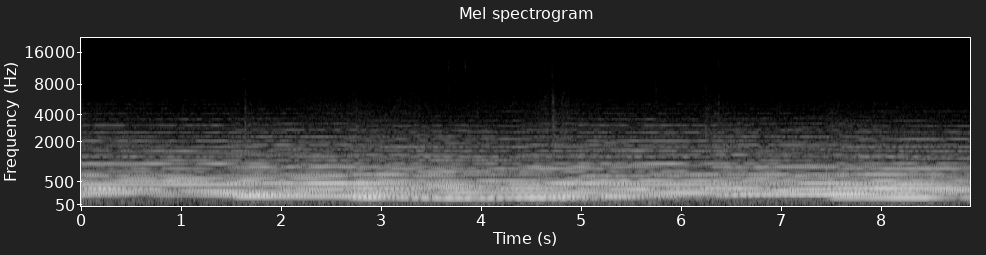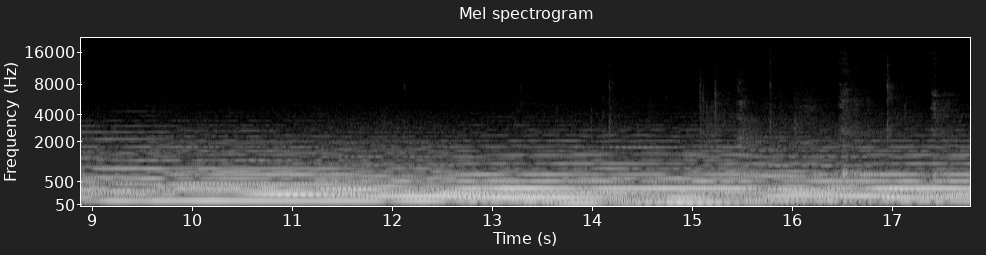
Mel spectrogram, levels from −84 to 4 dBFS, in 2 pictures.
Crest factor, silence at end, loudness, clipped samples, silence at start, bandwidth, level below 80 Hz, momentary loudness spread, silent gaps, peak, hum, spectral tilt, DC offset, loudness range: 14 dB; 0 s; -21 LUFS; under 0.1%; 0 s; 4 kHz; -46 dBFS; 6 LU; none; -6 dBFS; none; -11.5 dB/octave; under 0.1%; 3 LU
